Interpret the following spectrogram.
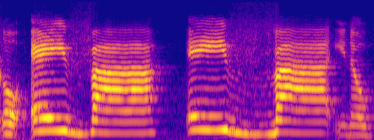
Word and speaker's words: Ava: and I'm like, oh, Ava, you know, pronouncing the V bit.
